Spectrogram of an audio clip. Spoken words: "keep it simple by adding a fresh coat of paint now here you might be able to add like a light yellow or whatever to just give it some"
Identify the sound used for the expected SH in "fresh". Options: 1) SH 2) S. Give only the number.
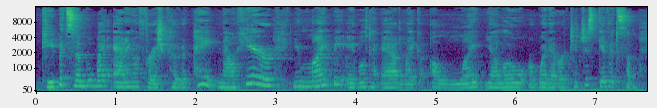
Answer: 1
